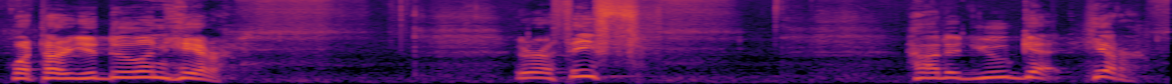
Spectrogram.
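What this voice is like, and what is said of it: American attempting a Scottish accent. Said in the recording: “I'll try my Scottish accent ... An American doing a Scottish accent”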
